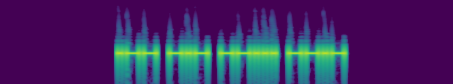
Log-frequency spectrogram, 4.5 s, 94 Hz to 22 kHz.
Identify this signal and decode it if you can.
Morse code, heard as a keyed tone, about 28 wpm, 700 Hz. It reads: WK7Q
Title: USA Call Signs - 4 Characters - Repeated 3x - 28wpm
